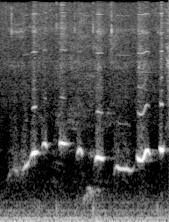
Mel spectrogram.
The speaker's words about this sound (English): Yeah, and you know, I try to distract myself, like whistle or something, but you can't whistle with that in there. You all of a sudden you go from like whistling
